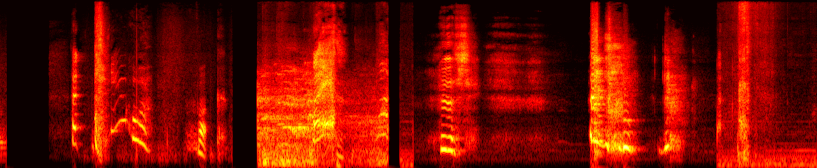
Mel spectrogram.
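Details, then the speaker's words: Sneezing compilation clip: a person who says they have been sick all week and can't stop sneezing gives several sudden, forceful sneezes, each with a sharp intake and explosive burst, separated by pauses and brief vocal sounds. "I have literally been sick all week. I just can't stop sneezing."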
